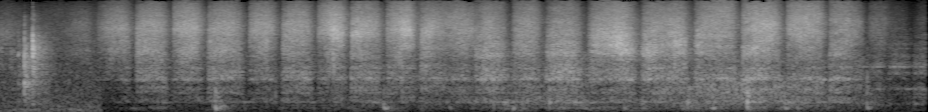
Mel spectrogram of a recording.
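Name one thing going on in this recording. A sanding block rubs back and forth on wood in quick, rhythmic strokes.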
